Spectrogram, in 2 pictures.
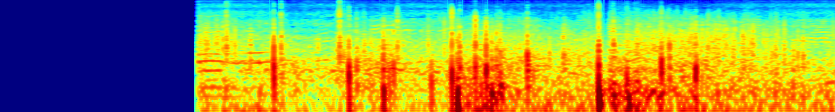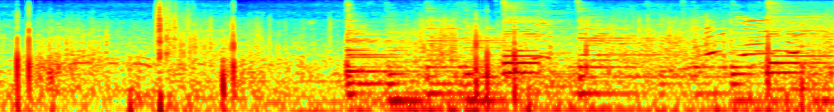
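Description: Fireworks going off in an irregular run of sharp pops and bangs, starting abruptly about a second in. About six seconds in, music with held notes starts over them.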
